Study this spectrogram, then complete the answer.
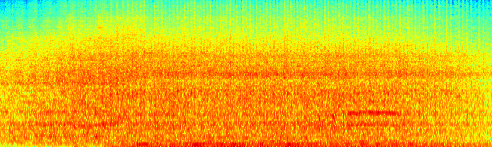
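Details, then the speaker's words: John Deere tractor diesel with CAV injection pump, first start after fuel filter replacement and bleeding air from the pump and injector lines. Steady, even diesel clatter at a settled idle with no misfire; running healthy. "Folks, hearing Betsy run again is like listening to beautiful music. Makes me so happy."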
